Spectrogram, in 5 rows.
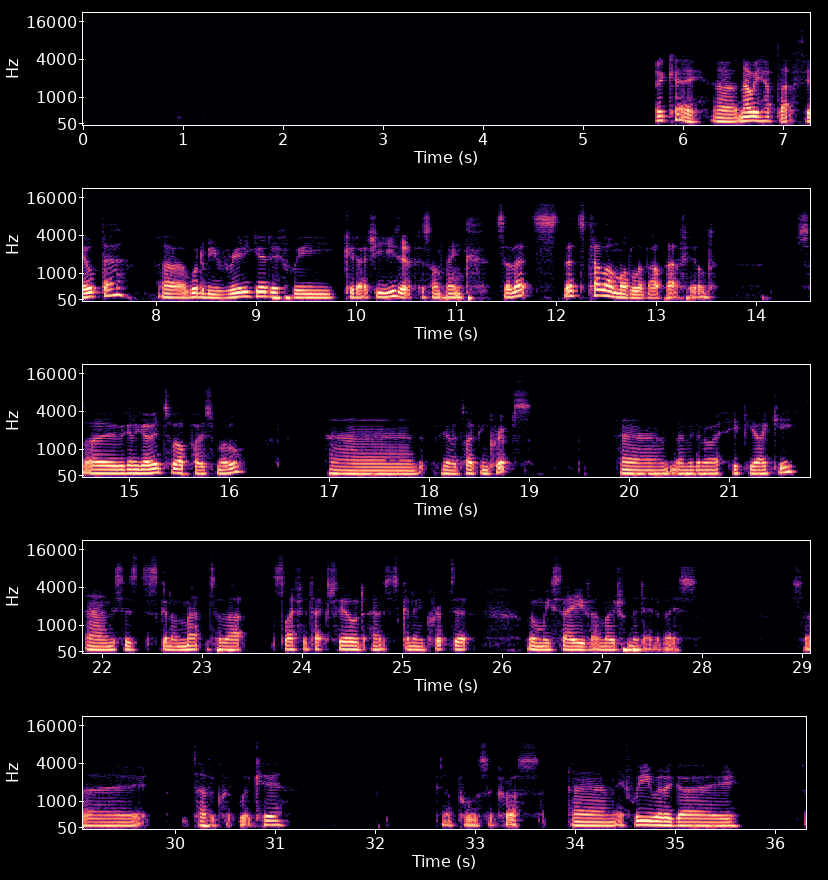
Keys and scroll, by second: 0.0-0.4 typing, 2.3 typing, 3.1 super+Tab, 3.8 super+Tab, 4.0 super+Tab, 13.2 super+Tab, 14.0 super+Tab, 14.2 super+Tab, 16.7-17.2 typing, 17.5 super+v, 19.7-21.2 typing, 21.6 super+s, 22.8-23.5 typing, 27.6 super+Tab, 28.1 super+Tab, 28.3 super+Tab, 29.2 Up, 29.7 shift+Return, 35.1-36.3 typing.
